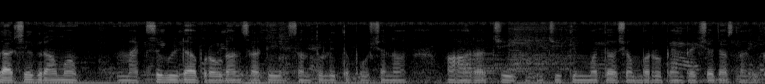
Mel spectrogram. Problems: none marked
